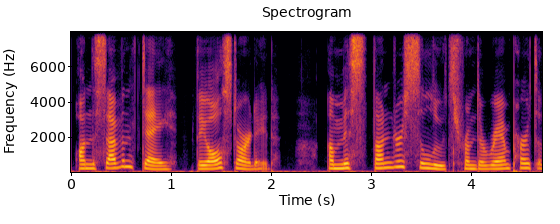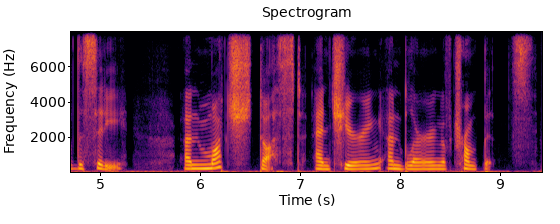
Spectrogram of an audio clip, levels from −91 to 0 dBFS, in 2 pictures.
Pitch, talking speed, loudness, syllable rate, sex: 225 Hz, 160 wpm, -19 LUFS, 4.6 syllables/s, female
